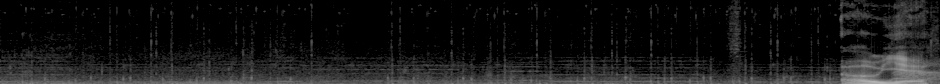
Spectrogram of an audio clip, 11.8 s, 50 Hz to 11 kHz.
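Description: Hoofbeats of a horse galloping in The Witcher 3, a steady clip-clop rhythm under game music, with a loud burst of other game sound near the end.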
